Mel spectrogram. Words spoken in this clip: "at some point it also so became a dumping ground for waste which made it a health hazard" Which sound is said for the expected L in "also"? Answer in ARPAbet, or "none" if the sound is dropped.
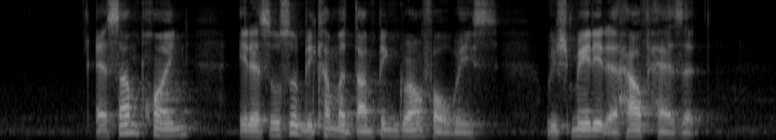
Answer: none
